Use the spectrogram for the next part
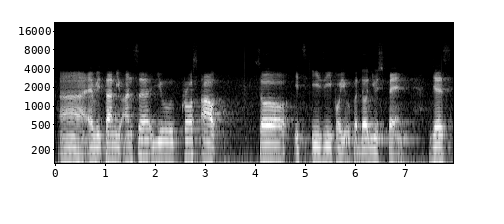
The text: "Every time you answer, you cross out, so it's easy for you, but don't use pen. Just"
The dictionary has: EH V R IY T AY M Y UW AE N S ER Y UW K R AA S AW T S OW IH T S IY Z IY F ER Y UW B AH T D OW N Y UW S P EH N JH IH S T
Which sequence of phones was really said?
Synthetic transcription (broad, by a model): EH V R IY T AY M Y UW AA N S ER Y UW K R AA S AW T S OW IH T S IY Z IY F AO Y UW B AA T D OW N Y UW S P EH N JH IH S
